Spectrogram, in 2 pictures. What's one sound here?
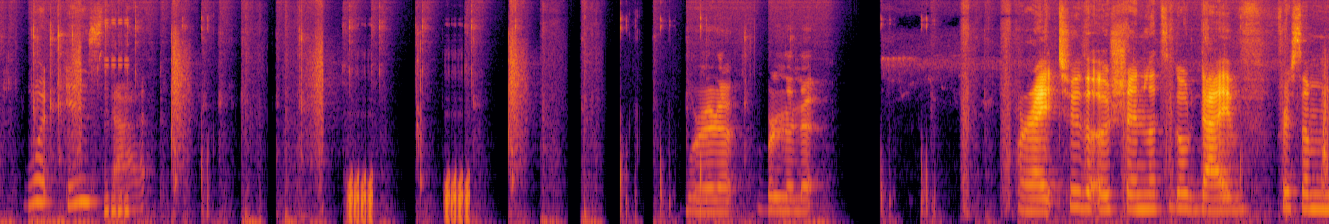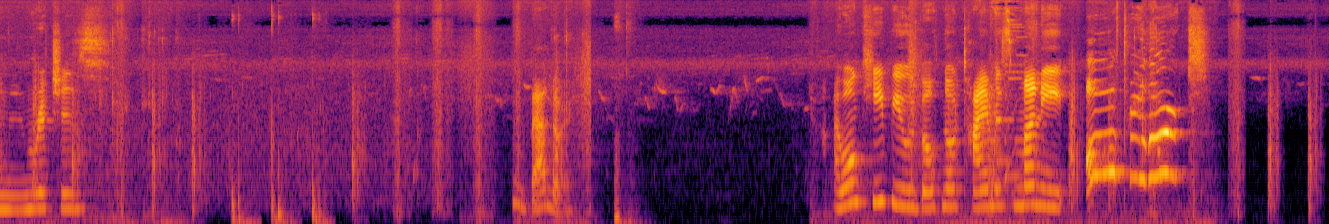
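A young woman talks with animation into a close microphone.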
